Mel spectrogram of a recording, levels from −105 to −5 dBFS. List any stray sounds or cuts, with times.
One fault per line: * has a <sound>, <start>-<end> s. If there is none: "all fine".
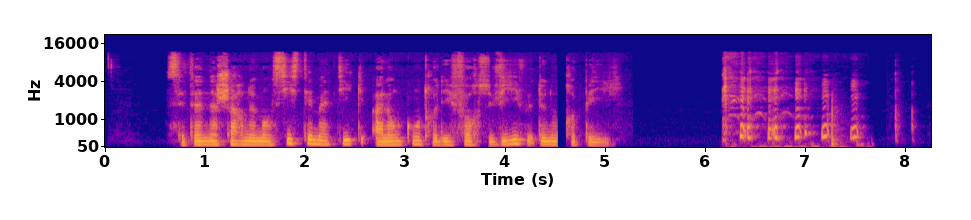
* has a dropout, 4.5-4.6 s
* has a laugh, 6.2-7.7 s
